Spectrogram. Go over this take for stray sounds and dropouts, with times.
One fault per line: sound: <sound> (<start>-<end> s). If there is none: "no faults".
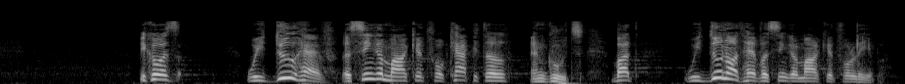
no faults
